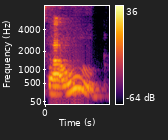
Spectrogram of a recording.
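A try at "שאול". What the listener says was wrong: It's not Saul. It's Shaul. That is the name Saul. It's the same name, but the way it's pronounced in Hebrew is not Saul,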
